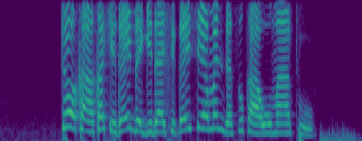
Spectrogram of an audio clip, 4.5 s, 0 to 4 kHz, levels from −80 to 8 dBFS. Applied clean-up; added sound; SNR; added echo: none; none; none; none.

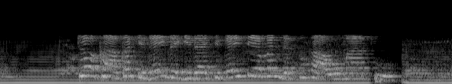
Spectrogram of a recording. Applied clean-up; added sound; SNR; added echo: none; Musical instrument; 4 dB; reverberation time 0.5 s.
